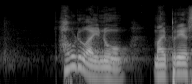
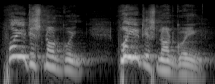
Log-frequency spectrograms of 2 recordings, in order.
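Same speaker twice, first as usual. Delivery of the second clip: high-pitched exasperated complaint; frustrated; 7 semitones higher, 6 dB louder than usual. Acted. Mahavishnu pushing elephant into needle, high frustrated cry. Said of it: "he's feeling frustrated".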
